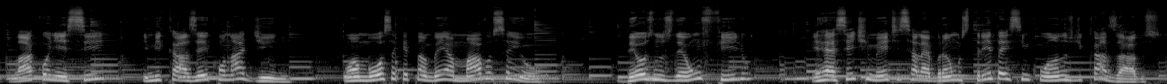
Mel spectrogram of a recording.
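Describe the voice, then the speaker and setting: Earnest devout Brazilian man over guitar music. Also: high-pitched. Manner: earnest, preachy. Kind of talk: radio drama testimony narration and dialogue.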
